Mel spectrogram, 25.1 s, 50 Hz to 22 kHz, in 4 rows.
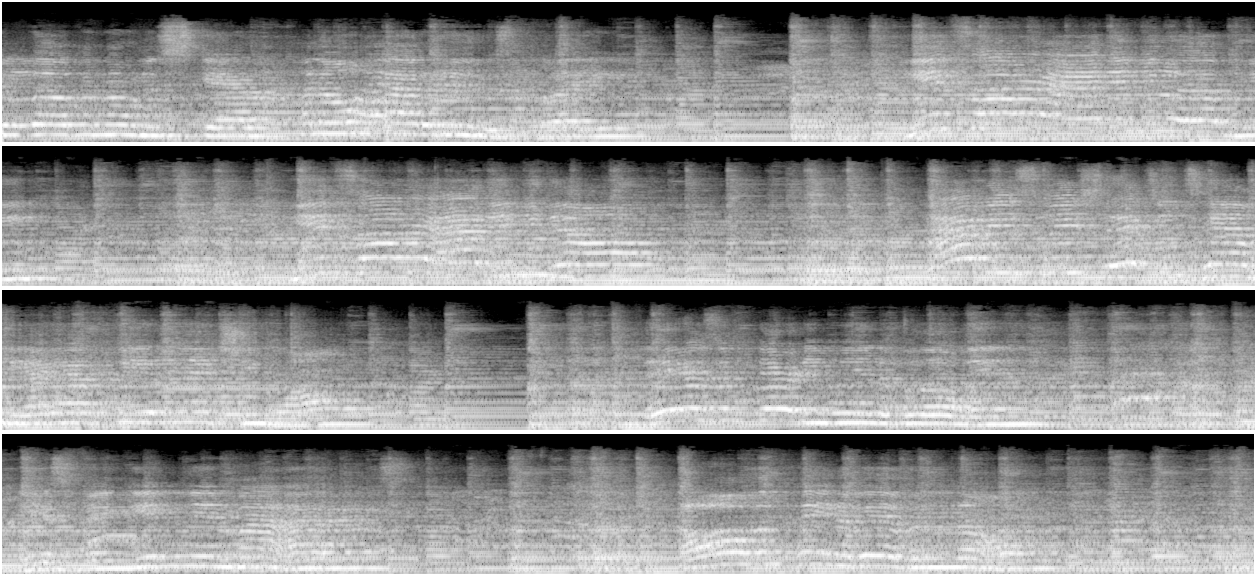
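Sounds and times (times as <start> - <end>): acoustic guitar strummed: 0.0 - 25.0.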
